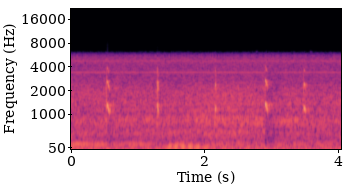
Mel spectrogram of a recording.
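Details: Five crisp, high peeps, each slightly falling, from a small male toad that ended up in a house window well with a quiet female, spaced about one second apart, with a faint low hum underneath.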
